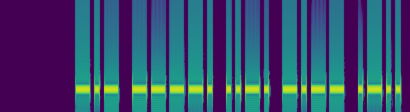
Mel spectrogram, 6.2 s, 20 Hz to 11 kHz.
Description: Morse code, heard as a keyed tone, about 17 wpm, 700 Hz. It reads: K9FYL
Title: USA Call Signs - 5 Characters - Repeated 2x - 17wpm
